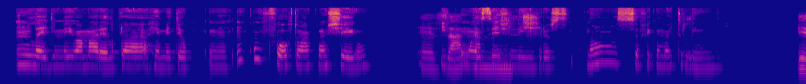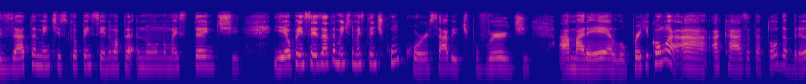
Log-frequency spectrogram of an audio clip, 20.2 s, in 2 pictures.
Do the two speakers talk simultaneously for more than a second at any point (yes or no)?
yes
